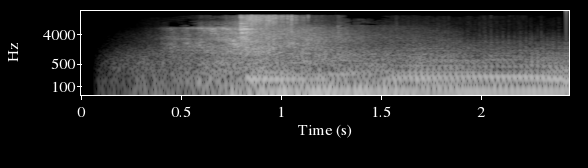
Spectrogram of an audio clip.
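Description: Title-sting sound effect: a whoosh that swells up from silence, peaks about a second in, and settles into a deep, held bass tone.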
